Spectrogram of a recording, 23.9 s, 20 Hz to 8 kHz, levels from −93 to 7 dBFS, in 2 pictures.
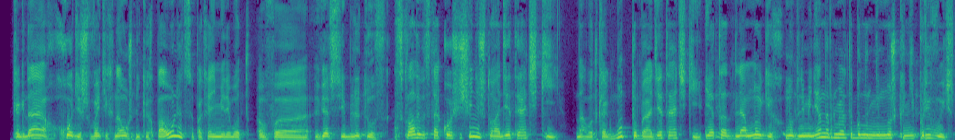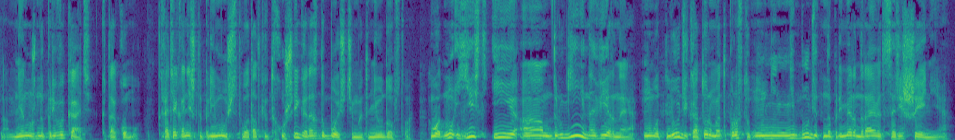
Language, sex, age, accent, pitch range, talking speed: Russian, male, 20-39, native, 115-170 Hz, 185 wpm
